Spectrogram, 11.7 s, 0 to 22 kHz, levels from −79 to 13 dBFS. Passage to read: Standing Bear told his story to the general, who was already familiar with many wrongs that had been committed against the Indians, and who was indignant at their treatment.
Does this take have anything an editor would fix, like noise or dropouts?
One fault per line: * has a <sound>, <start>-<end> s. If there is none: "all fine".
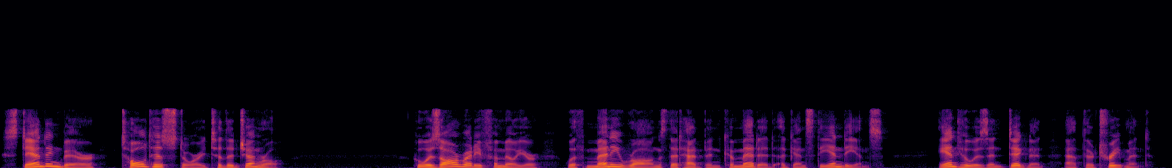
all fine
